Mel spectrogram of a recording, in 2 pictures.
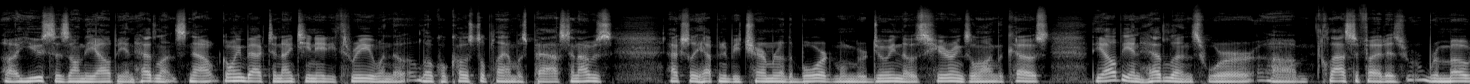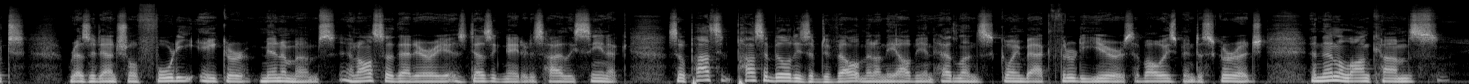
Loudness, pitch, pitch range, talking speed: -21 LUFS, 140 Hz, 130-145 Hz, 165 wpm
